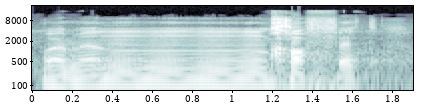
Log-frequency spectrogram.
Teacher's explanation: أخفى النون عند الخاء أبو جعفر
